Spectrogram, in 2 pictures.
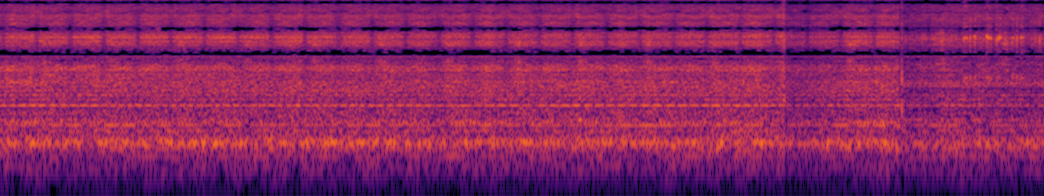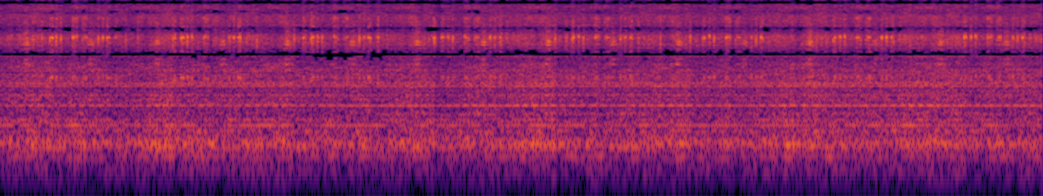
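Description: Laser engraving machine running as it etches a glass plate, its head sweeping back and forth. Steady mechanical whir throughout.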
